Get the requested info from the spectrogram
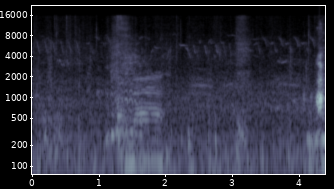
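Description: Zwartbles sheep bleating: a long, quavering bleat about a second in and a louder, short bleat near the end.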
